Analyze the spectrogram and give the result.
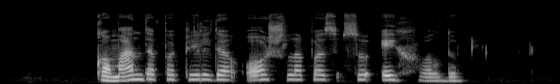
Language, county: Lithuanian, Tauragė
